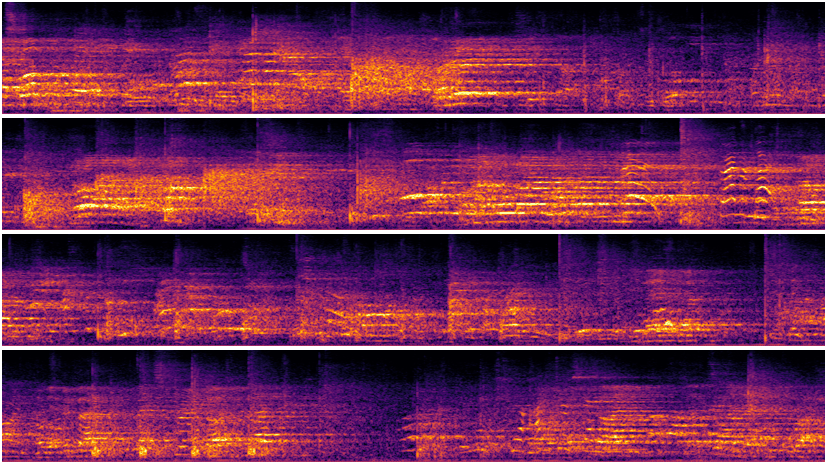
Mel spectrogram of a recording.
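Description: Voices talking, echoing in a large indoor hall, with several dull thuds of a hard cricket ball bouncing on the matting and striking the bat.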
